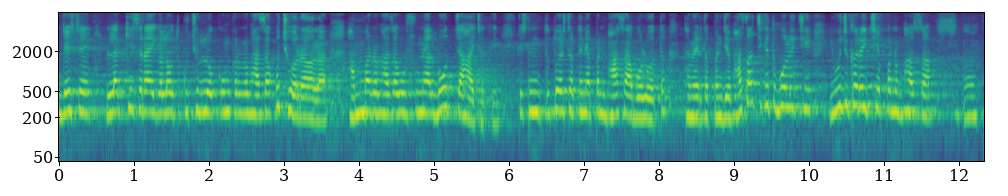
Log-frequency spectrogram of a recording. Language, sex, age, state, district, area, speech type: Maithili, female, 18-30, Bihar, Begusarai, rural, spontaneous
